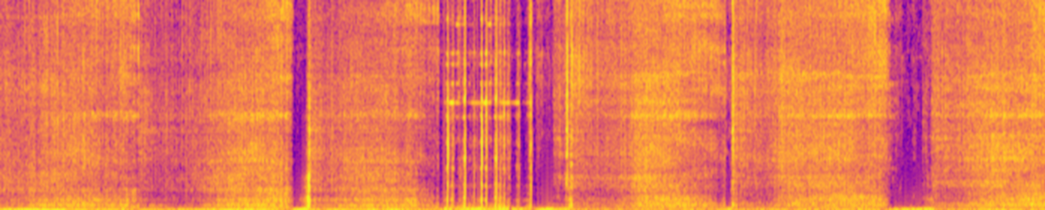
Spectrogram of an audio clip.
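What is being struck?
Packed kinetic sand dome cut with a steel knife.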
